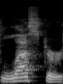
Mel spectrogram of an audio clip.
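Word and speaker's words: Leicester: Henry beam is correct he says says this pronounced Lester so it' be da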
